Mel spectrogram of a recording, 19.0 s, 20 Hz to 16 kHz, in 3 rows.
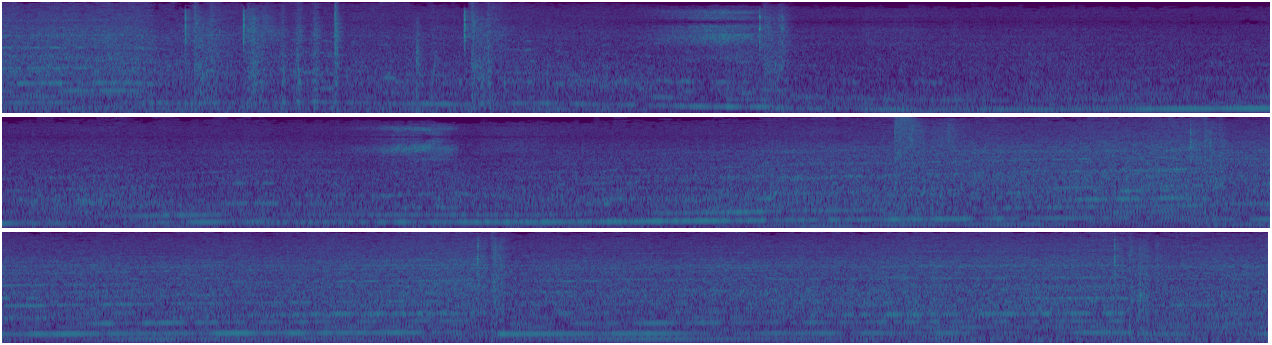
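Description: Gr.3 race car engines in Gran Turismo 7 at Trial Mountain, a steady loud engine drone rising and falling in pitch through gear changes and acceleration, continuous over the whole stretch with no talk.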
